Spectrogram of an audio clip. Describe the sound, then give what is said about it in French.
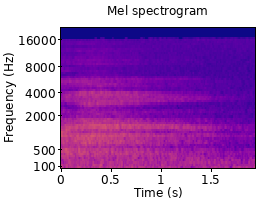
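A deep breath drawn in through the nose and let out through the mouth: a soft, steady, airy hiss heard alone that slowly fades. “prenez une profonde inspiration par le nez en gonflant le ventre et la poitrine et soufflez par la bouche en relâchant”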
